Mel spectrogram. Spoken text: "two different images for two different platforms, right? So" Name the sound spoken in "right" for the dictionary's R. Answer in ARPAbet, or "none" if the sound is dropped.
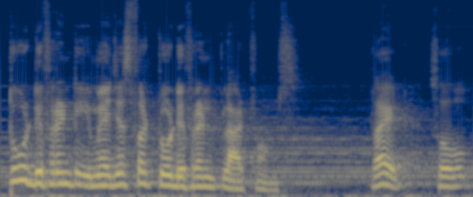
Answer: R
